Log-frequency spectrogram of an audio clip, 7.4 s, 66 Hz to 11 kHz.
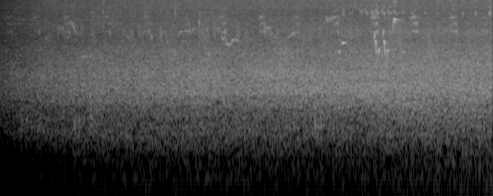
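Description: PKP SU45 (Fiat 301D) diesel locomotive with its train approaching from a distance: a steady noise that fades in from silence and grows gradually louder, with a few bird chirps over it.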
